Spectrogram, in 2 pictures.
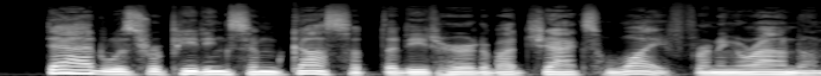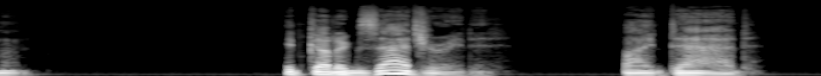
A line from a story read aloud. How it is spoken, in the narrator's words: she muttered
